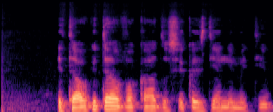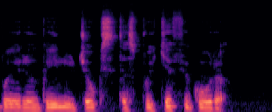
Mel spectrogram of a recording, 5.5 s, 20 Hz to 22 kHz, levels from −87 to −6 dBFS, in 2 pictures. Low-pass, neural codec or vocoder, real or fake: 19.8 kHz; vocoder, 48 kHz, 128 mel bands, Vocos; fake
